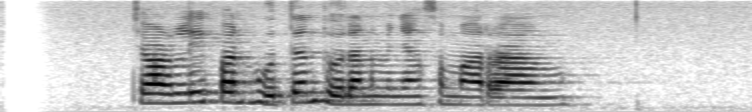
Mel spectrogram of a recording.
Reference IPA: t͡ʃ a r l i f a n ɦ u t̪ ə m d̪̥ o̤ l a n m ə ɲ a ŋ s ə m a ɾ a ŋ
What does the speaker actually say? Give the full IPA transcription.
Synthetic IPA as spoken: t͡ʃ a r l i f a n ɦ u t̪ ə n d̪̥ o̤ l a n m ə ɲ a ŋ s ə m a ɾ a ŋ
